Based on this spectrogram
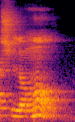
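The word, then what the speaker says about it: שלמה: Ejemplo, el nombre de Salomón se escribe sin ninguna Vav y se pronuncia Shlomo.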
